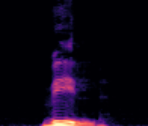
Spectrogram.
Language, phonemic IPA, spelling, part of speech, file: Swedish, /vɪl/, vill, adjective / verb, Sv-vill.ogg
- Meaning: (adjective) lost (not knowing place or directions); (verb) present indicative of vilja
